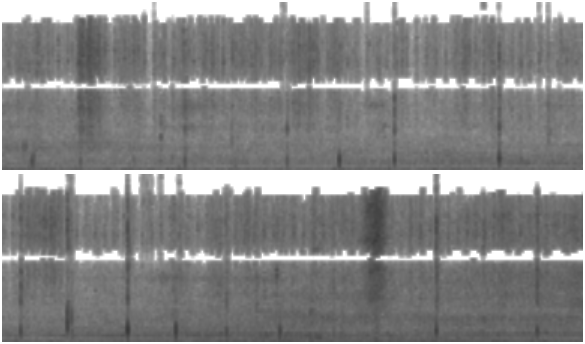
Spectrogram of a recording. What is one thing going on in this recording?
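Wind rumbles steadily past a moving bicycle.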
